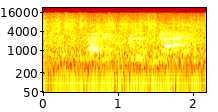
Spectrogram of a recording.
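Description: Two faint distant calls, about half a second in and near the end, over a low steady background rumble: sounds of neighbours out in their yard playing.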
